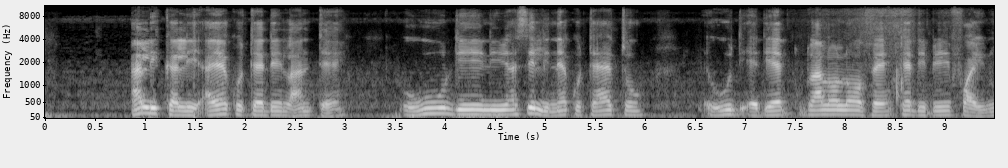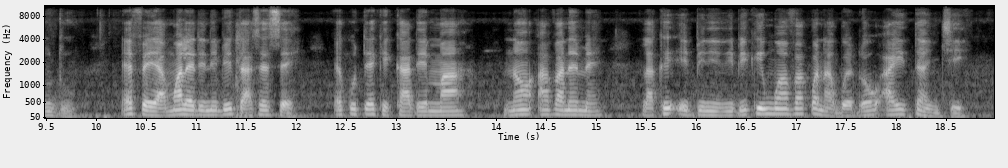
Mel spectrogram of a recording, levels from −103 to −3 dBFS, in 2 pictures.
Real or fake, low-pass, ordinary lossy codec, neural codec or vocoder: real; 9.9 kHz; Opus, 24 kbps; none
